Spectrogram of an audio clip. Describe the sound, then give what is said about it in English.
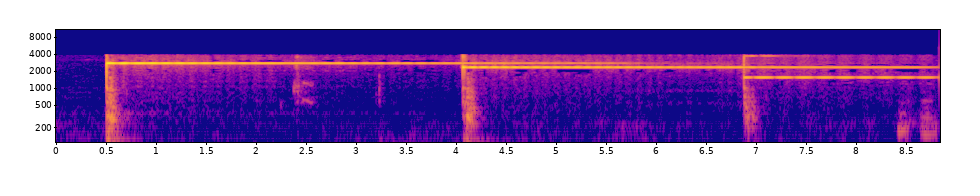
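Small relaxing chimes ring out in three separate strikes, each a clear bright tone that lingers and fades slowly into the next, heard alone with no talk. “those my little chimes to give me a little bit of a relaxation, so I can calm down.”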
